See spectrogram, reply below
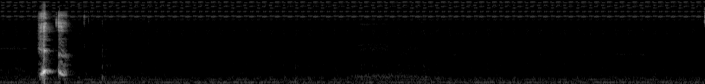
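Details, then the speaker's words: Hiccups in a young person after eating too much macaroni, described as painful and frequent: a single sharp hiccup with a quick follow-on catch, then near silence with faint room hum. "A little bit because I ate too much macaroni and it gave me the hiccups. It does that all the time."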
